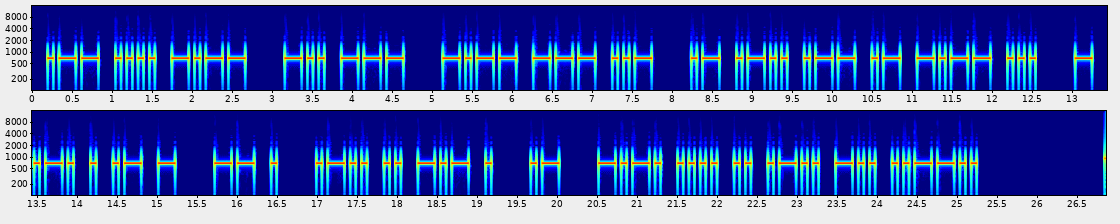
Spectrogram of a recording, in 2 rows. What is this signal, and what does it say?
Morse code, heard as a keyed tone, about 17 wpm, 700 Hz. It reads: WHY DO YOU ALWAYS TREAT ME LIKE A CHILD?
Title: Sentences from Top 1300 Words 17wpm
